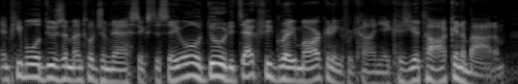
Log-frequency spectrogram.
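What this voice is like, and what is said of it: Put-on Boston accent. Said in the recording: “Why is everyone that I'm doing an accent today from Boston? ... from the Northeast”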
